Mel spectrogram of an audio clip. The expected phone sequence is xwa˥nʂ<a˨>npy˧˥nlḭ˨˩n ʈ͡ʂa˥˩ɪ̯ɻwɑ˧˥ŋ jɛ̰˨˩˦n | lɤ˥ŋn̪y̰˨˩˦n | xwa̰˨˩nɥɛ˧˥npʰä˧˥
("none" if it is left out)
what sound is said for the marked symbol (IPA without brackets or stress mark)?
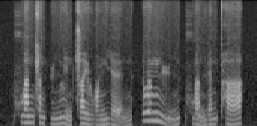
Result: a˨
